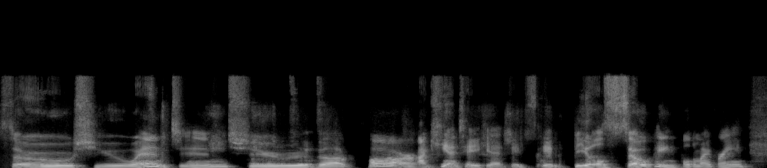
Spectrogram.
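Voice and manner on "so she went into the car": very slow, every word stretched out, dragging. Showing how audio sounds to her when turned down, the speaker uses very slow drawn-out speech. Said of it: "I turn it down and it sounds like they're like".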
